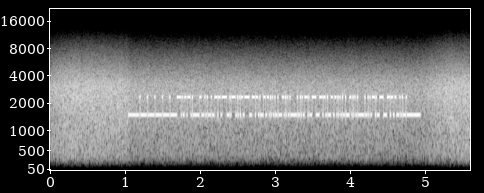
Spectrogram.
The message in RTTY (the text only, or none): CQ TEST UR4JHO UR4JHO CQ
